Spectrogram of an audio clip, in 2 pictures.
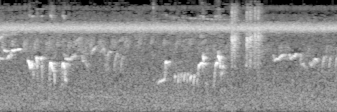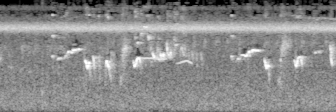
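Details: Free-living magpie-robin singing in forest, its song used as a training master: varied whistles, upslurred notes and chirp clusters spread over the clip, with a constant high insect drone.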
